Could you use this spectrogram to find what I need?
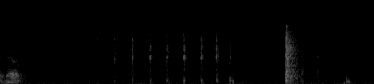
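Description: A spice grinder clicks rapidly as it turns.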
